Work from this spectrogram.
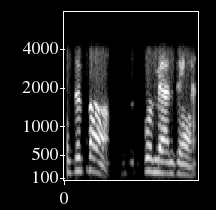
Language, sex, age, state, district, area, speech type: Manipuri, female, 60+, Manipur, Imphal East, rural, conversation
